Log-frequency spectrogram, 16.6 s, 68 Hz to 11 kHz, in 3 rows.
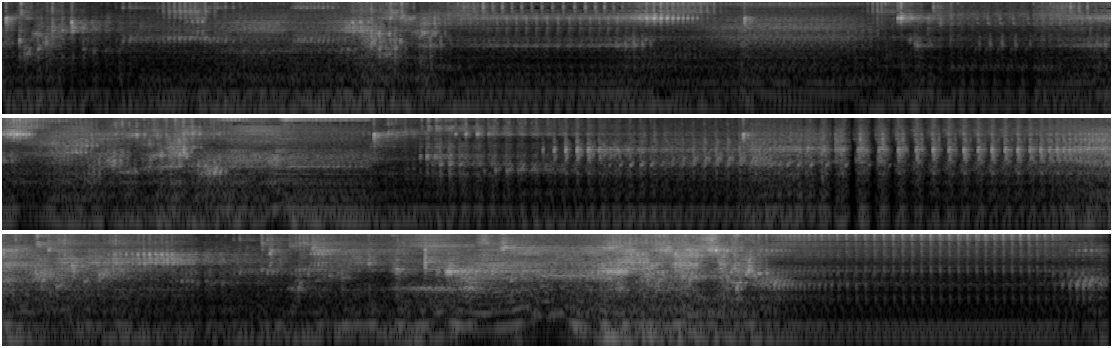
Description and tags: granular synthesizer waterdrops
This is a processed waveform of waterdrops. I made it with fruity loops granulizer. Enjoy :)
synthesizer, liquid, noise, soundeffect, sounddesign, digital, processed, sci-fi, waterdrops, granular, fx, soundesign, abstract, future, sfx, h2o, glitch, strange, water, weird, sound-design, freaky, filtering, pouring, effect, synth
